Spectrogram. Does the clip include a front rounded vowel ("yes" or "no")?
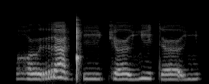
yes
